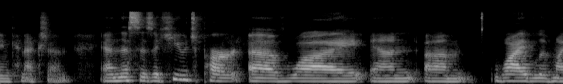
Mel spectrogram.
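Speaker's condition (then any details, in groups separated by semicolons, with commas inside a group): No condition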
